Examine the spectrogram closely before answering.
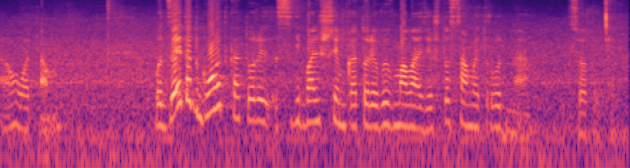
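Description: A woman with ordinary pitch variation, over noticeable background noise. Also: medium pitch for a woman, moderate pace. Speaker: interviewer. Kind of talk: interview. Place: bar.

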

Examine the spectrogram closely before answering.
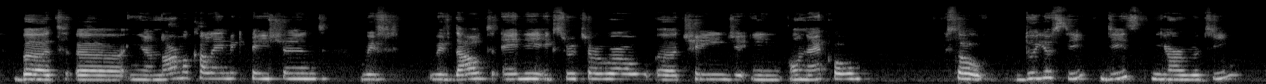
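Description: A woman's high-pitched voice at a very slow pace with fairly even intonation. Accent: Portuguese. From Brazil. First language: Portuguese. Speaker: veterinary cardiologist. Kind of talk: interview. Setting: video call. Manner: halting. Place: home room. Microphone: video call.

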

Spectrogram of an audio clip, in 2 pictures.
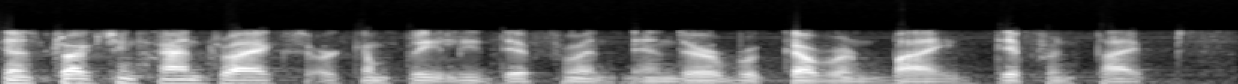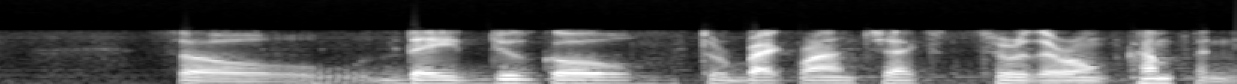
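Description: The man's pitch sits very deep and low. He keeps a moderate pace. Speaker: school superintendent. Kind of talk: formal board meeting presentation. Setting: public meeting room.

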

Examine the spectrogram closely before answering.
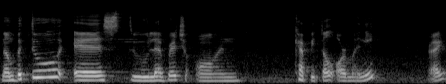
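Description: A woman's dark, mellow tone at a moderate pace, with ordinary pitch variation. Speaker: podcast guest. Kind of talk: interview answer. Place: studio. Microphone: studio mic.

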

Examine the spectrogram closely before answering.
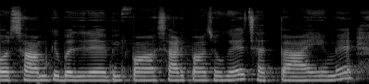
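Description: This woman has a medium-pitched voice. She talks at a moderate pace. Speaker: family vlogger. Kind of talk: casual vlog narration. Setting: outdoors on rooftop; at home, kitchen. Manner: quiet voice.

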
